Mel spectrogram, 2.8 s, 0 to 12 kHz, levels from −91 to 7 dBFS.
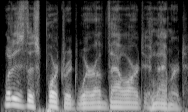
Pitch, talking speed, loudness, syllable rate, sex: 100 Hz, 170 wpm, -18 LUFS, 4.9 syllables/s, male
